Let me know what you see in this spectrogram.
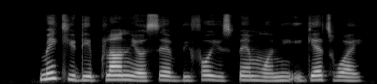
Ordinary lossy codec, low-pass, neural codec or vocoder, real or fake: none; 10.8 kHz; codec, 24 kHz, 1.2 kbps, DualCodec; fake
